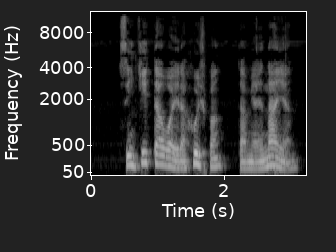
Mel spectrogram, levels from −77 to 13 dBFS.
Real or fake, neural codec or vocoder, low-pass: real; none; 10.8 kHz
